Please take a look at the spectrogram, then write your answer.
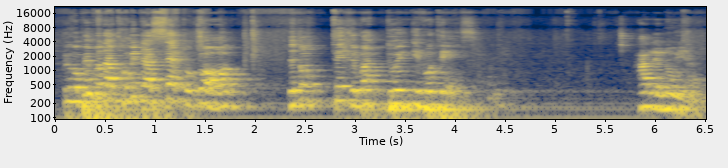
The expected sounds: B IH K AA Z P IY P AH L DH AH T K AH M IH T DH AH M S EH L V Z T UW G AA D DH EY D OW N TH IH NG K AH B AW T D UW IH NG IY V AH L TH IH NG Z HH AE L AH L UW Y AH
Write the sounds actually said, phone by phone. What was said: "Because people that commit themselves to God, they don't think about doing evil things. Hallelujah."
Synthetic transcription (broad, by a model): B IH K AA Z P IY P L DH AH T K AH M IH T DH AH S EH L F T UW G AA D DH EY D OW N T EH K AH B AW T D UW IH NG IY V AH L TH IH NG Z HH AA L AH L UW Y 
